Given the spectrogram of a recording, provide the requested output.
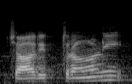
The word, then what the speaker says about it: चारित्राणि: कुछ लोग कैसे बोलते हैं, सम्यक दर्शन ज्ञान चारित्राणी मोक्ष मार्ग, ये गलत हो गया। चारित्राणी नहीं, चारित्राणी, छोटी की मात्रा को छोटी की मात्रा बोलना है।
